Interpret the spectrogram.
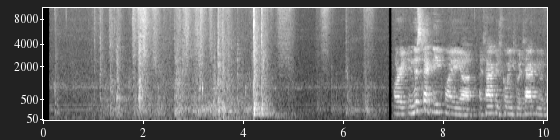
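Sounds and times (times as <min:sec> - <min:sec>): scuffing and rustling of uniforms: 0:01.0 - 0:06.8.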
